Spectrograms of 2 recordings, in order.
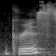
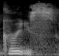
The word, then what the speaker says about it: Gris: I also beat Gris, or I think it's pronounced Grease, which is the background you guys are looking at.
